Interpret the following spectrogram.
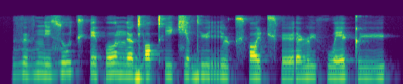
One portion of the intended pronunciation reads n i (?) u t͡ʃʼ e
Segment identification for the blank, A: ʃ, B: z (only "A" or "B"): B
